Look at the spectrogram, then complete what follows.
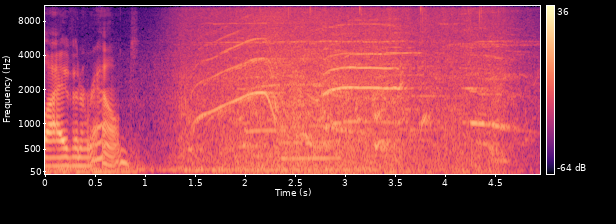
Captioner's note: orcas screeching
